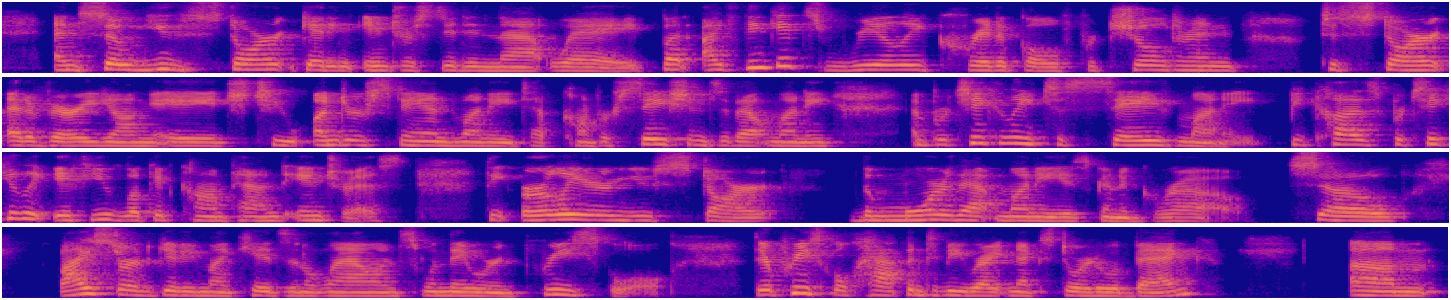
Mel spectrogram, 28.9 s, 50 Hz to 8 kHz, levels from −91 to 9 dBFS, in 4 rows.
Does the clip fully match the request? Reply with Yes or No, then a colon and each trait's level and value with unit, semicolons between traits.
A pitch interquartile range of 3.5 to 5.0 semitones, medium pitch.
Yes: average, 4.1 semitones; medium, 175 Hz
